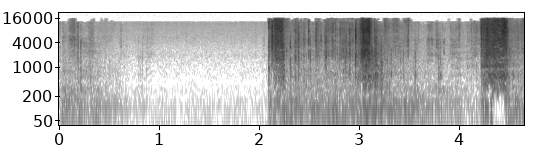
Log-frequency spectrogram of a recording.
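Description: Yellow and pink paper stuck together tearing apart: a faint rustle, a pause, then a long loud rip and a second short, sharp tear.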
